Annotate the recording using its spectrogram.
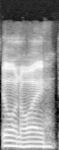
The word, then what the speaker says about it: Illinois: Yes, it is Illinois. The S is silent.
